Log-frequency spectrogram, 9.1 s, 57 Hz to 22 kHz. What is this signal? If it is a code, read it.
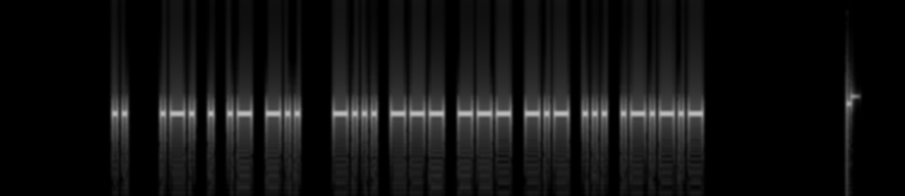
Morse code, heard as a keyed tone, about 25 wpm, 700 Hz. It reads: I READ BOOKS.
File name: Easy Sentences with Hints - 25wpm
